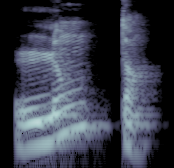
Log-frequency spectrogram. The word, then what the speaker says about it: longtemps: La chaise, renverser, la terrine, longtemps. Dans longtemps, tu vois que la lettre G, la lettre T, la lettre P et la lettre S, on ne les prononce pas, on ne les entend pas.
